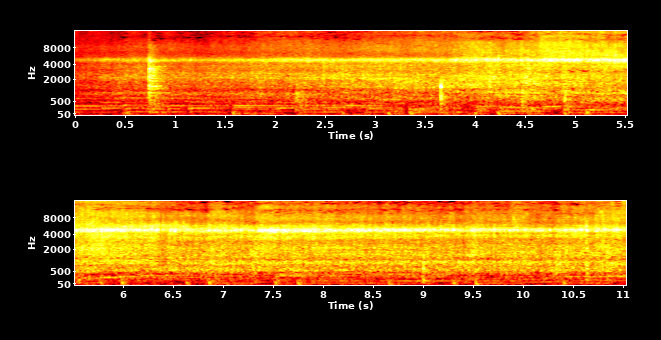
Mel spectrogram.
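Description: Chopped green beans, oyster mushrooms and onion sizzling in oil in a stainless steel pan as they are stirred with a wooden spatula. The sizzle builds over the first few seconds and then holds steady, with two sharp knocks, one about a second in and one near four seconds.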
